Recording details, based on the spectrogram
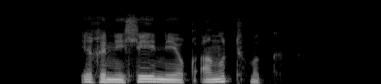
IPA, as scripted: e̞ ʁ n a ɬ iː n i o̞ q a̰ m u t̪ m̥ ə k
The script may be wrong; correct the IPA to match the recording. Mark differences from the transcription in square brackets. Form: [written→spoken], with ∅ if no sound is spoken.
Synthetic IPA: e̞ ʁ n [a→i] ɬ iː n i o̞ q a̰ [m→ŋ] u t̪ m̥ ə k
